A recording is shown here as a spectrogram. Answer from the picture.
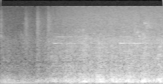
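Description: A moving train's rumble, added as a sound effect, growing louder over the two seconds.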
